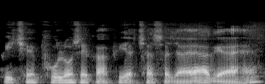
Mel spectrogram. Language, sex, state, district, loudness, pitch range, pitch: Hindi, male, Delhi, New Delhi, -17 LUFS, 80-95 Hz, 90 Hz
